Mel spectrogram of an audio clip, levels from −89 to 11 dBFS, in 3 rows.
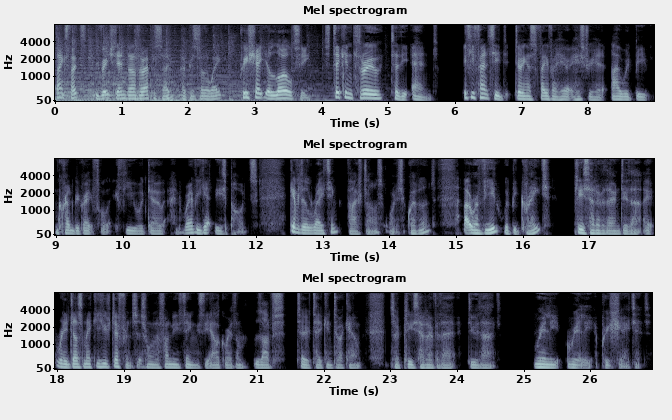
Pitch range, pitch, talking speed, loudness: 100-125 Hz, 110 Hz, 225 wpm, -22 LUFS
